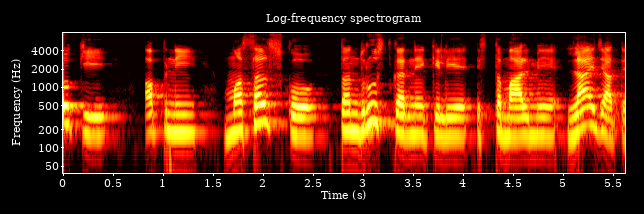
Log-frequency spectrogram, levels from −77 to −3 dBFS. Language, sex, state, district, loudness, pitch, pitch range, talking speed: Hindi, male, Jharkhand, Palamu, -18 LUFS, 170 Hz, 160-185 Hz, 130 wpm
